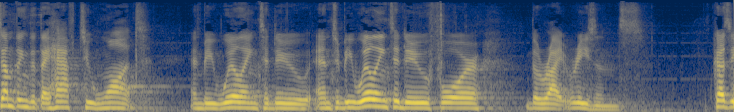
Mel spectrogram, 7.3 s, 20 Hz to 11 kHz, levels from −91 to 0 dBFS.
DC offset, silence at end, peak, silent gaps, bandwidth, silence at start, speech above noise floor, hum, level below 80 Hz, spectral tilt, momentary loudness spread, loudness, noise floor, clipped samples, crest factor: under 0.1%; 0 s; -2 dBFS; none; 10 kHz; 0 s; 32 dB; none; -48 dBFS; -8 dB/octave; 11 LU; -16 LUFS; -47 dBFS; under 0.1%; 14 dB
